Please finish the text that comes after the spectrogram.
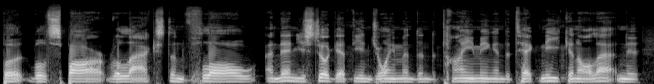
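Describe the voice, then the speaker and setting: A man's voice: medium pitch, little pitch movement, moderate pace, creaky, a little mellow, no room sound, studio quality. A middle-aged man talking in a casual, reflective and blunt way as he hosts a podcast conversation.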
